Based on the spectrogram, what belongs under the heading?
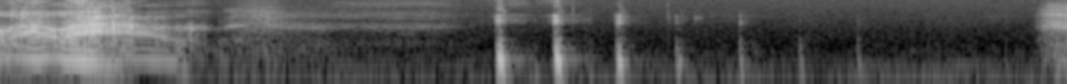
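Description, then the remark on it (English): A man lets out a loud, raspy roar imitating a panther, in reference to the Carolina Panthers' offseason, lasting under a second, followed after a pause by a quick string of sharp knocks that grow fainter. “Coming in roaring like a panther, right?”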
